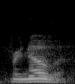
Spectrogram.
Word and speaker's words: Vernova: I mispronounced it. Vernova in Florida and New York.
